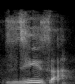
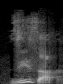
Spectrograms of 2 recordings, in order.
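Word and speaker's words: Szia: Now, this is how you say hello in Hungarian. It says Ziza. Did you know that? Ziza.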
